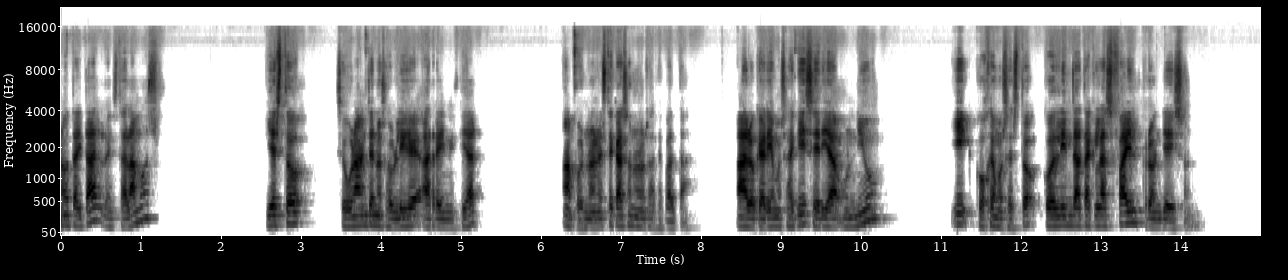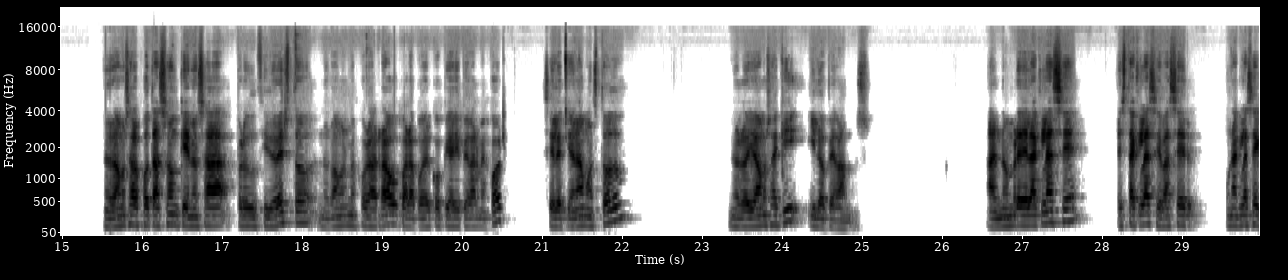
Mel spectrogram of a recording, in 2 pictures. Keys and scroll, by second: 23.8 ctrl+v.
